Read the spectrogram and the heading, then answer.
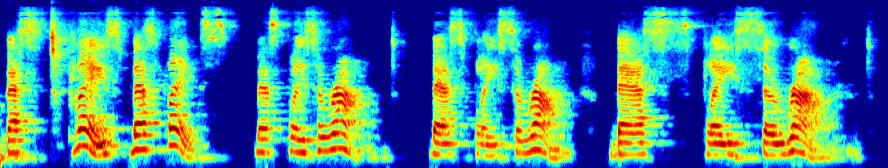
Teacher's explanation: Ele comeu o T aqui pra não falar best place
